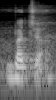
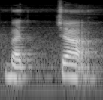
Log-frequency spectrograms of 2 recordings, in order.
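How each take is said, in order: First: बचा said briefly with a single च; short sound. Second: बच्चा split as बच-चा, slow with held आ; long, doubled sound. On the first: Teacher giving an example of length, बचा kept short. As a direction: keep बचा short and unstretched. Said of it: "समय की मात्रा कम है". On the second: Teacher showing length, बच्चा slowly drawn out. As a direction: stretch बच्चा over a doubled च. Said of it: "ऐसे". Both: Shown as a demonstration.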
